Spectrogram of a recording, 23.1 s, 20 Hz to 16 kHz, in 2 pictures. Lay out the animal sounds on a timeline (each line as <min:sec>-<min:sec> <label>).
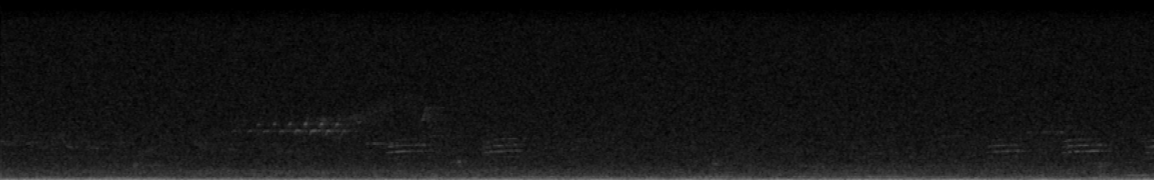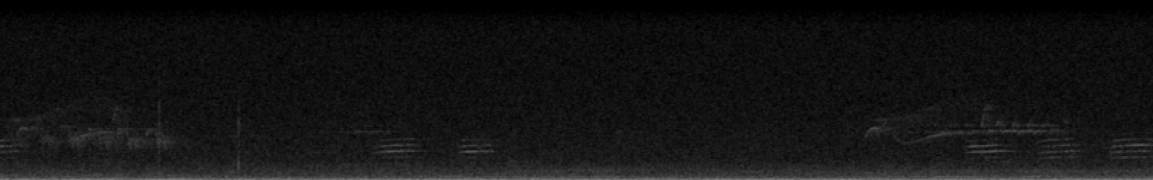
0:02.1-0:03.7 Yellow-rumped Warbler (Setophaga coronata)
0:03.3-0:04.4 Northern Parula (Setophaga americana)
0:03.8-0:05.2 Red-breasted Nuthatch (Sitta canadensis)
0:09.8-0:11.8 Red-breasted Nuthatch (Sitta canadensis)
0:11.5-0:12.6 Northern Parula (Setophaga americana)
0:11.7-0:12.7 Eastern Wood-Pewee (Contopus virens)
0:11.7-0:13.4 Ovenbird (Seiurus aurocapilla)
0:15.1-0:16.7 Red-breasted Nuthatch (Sitta canadensis)
0:20.2-0:21.2 Eastern Wood-Pewee (Contopus virens)
0:21.1-0:22.4 Yellow-rumped Warbler (Setophaga coronata)
0:21.2-0:23.1 Red-breasted Nuthatch (Sitta canadensis)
